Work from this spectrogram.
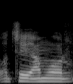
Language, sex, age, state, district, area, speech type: Odia, male, 45-60, Odisha, Kalahandi, rural, spontaneous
